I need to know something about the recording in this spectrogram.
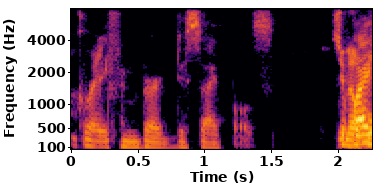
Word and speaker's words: Grafenberg: Joining me now is Bob Madsen of Grafenberg Disciples.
